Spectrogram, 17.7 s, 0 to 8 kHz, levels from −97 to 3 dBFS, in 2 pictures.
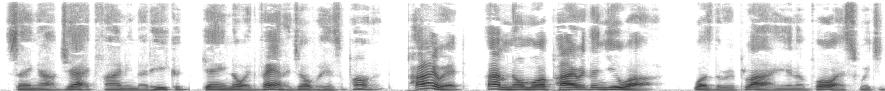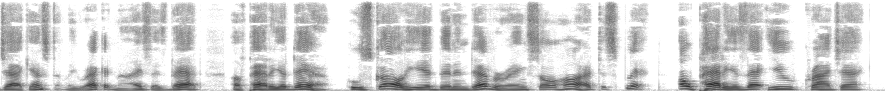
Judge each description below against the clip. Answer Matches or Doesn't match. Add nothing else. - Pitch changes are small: Doesn't match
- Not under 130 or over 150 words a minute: Doesn't match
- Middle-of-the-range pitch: Matches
